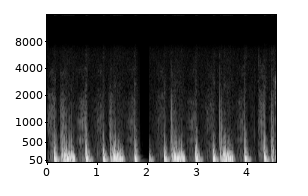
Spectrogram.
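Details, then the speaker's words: Heart sound recording from a dataset used to train a heart-disease classifier: heartbeat near 60 a minute, each sharp first sound followed by a harsh, filling whoosh; aortic stenosis murmur. "This is aortic stenosis, sound of aortic stenosis disease."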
